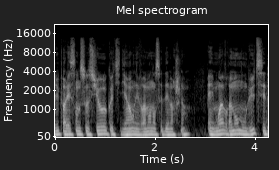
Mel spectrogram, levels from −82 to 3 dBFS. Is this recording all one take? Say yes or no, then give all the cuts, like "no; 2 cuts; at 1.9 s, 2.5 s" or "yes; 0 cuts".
no; 1 cut; at 3.0 s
